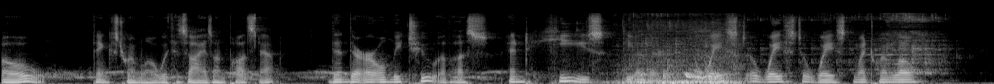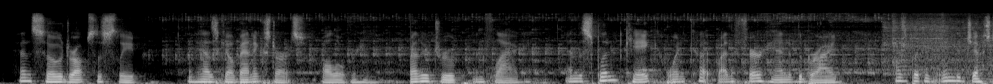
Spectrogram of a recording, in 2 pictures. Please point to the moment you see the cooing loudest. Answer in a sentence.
The loudest moment of the cooing is at 7 seconds.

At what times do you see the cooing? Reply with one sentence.
You can hear the cooing from 0.2 to 7.5 s.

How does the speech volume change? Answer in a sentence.
The volume of the talking stays about the same.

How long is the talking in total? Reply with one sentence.
The talking can be heard for 20 seconds in total.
